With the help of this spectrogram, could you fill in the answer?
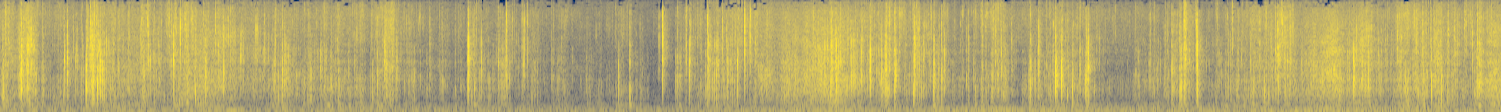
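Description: Handfuls of brittle, pale green dry soap shavings are squeezed and crushed with palms and long-nailed fingers. Continuous dry crinkling and crunching fills the clip, with dense clusters of sharp, bright crackles rising and falling in waves.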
